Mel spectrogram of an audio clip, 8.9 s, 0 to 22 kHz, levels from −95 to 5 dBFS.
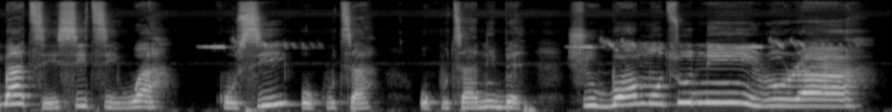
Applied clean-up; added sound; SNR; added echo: none; Bird vocalization, bird call, bird song; 15 dB; none.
